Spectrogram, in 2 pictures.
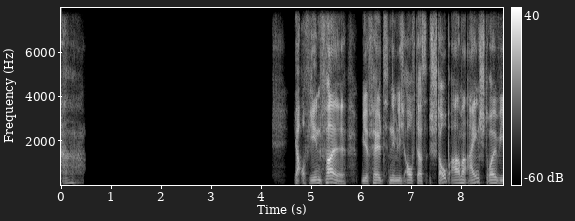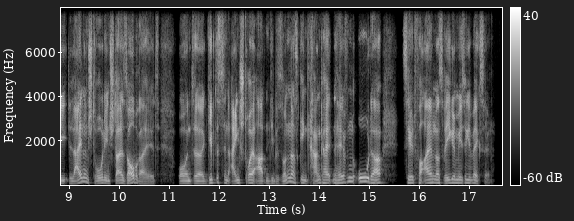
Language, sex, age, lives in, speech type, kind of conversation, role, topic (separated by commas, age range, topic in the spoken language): German, male, 50-54, Germany, read, expert-assistant, asker, Wie können Landwirte ihre Tiere gesund halten, ohne ständig zu Medikamenten greifen zu müssen?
